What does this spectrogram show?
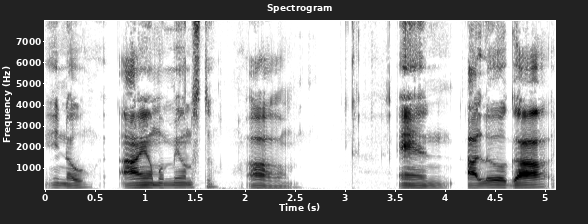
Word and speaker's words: Minista: the early part your first part of your name is minister right right but it's spelled different it's spelled m-i-n-i-s-t-a correct a minister correct and the last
